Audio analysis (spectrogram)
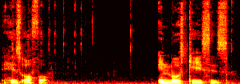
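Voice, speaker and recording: A man's voice: mid-range voice, fairly even intonation, slow pace, dark tone, breathy edge. A nineteen-year-old man with a lisp, explaining things to viewers in a blunt, informal way. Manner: blunt, casual, swearing, emphatic repetition. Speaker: video editor teaching on own channel.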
